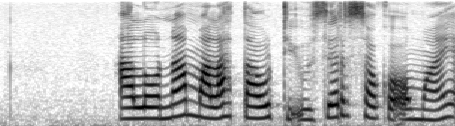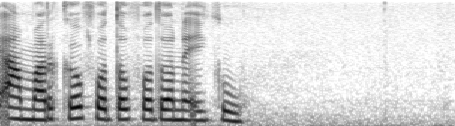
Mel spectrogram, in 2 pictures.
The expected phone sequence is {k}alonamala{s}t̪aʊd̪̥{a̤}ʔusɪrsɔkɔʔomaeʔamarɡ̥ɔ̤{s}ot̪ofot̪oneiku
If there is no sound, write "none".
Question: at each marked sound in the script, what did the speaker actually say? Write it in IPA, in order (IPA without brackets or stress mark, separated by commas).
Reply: ʔ, h, i̤, f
